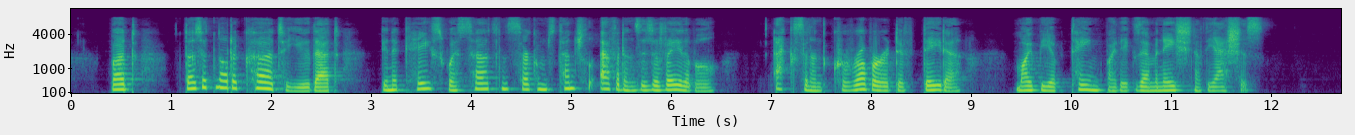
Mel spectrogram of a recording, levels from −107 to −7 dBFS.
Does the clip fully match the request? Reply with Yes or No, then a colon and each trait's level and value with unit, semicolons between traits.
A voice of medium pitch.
Yes: medium, 175 Hz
